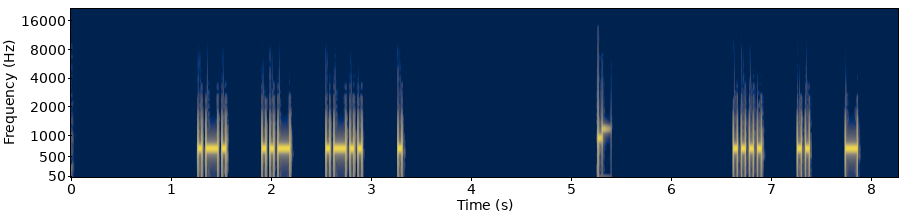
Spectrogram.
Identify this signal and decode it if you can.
Morse code, heard as a keyed tone, about 30 wpm, spaced as for 17 wpm, 700 Hz. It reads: RULE HIT
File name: Lesson 17f - Letter u - Words 30wpm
